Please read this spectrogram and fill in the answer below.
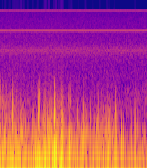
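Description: Wind buffeting the camera's microphone, a steady low rumble, with faint rustling from the camera being handled.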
